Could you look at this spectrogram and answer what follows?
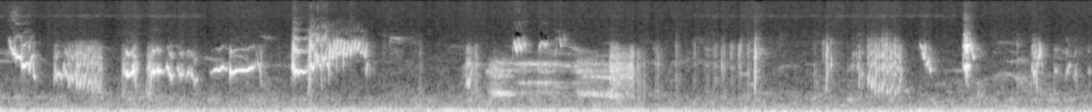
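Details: Parakeet song used as a master recording to teach munias to sing: busy warbling chatter of rapid twittering notes and short buzzy bursts, with steady low hum underneath.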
